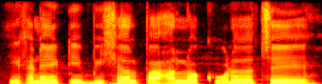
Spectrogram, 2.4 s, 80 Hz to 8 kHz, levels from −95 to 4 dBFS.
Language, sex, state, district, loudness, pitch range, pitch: Bengali, male, West Bengal, Alipurduar, -14 LUFS, 125-135 Hz, 135 Hz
